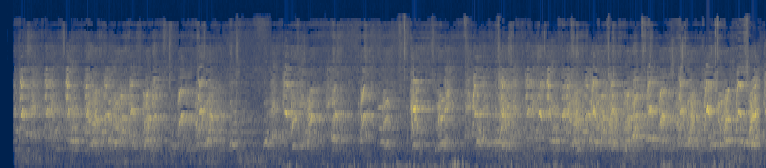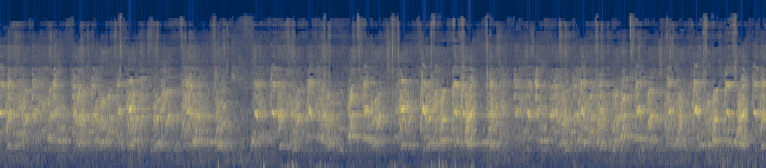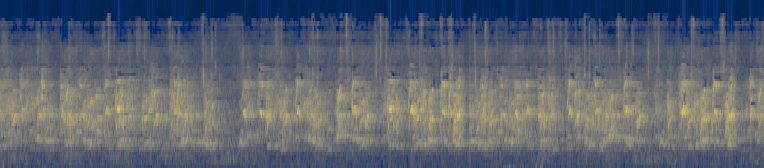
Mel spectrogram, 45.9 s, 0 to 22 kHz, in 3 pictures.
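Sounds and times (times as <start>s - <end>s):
dogs barking: 0.3s - 45.9s.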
